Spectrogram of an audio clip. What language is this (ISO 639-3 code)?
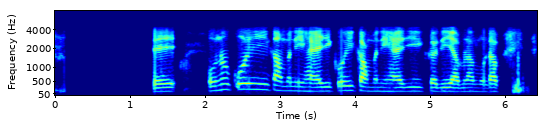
pan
